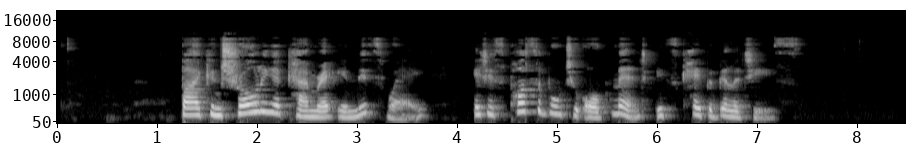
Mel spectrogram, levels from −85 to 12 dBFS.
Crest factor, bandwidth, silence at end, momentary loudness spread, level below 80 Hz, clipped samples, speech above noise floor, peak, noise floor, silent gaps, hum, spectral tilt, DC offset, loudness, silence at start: 16 dB; 9.4 kHz; 1.1 s; 15 LU; -64 dBFS; under 0.1%; 62 dB; -2 dBFS; -79 dBFS; none; none; -4.5 dB/octave; under 0.1%; -17 LUFS; 1.25 s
